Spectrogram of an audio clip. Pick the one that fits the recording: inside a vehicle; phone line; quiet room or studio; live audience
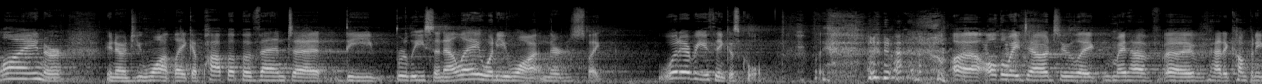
live audience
